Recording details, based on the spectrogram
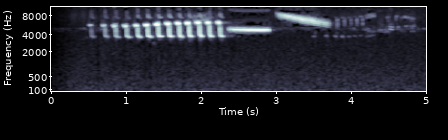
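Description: A Yellowhammer sings a fast run of about a dozen high, dry notes. It ends on a sustained higher note and a drawn, falling note, then fades into soft twitters.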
